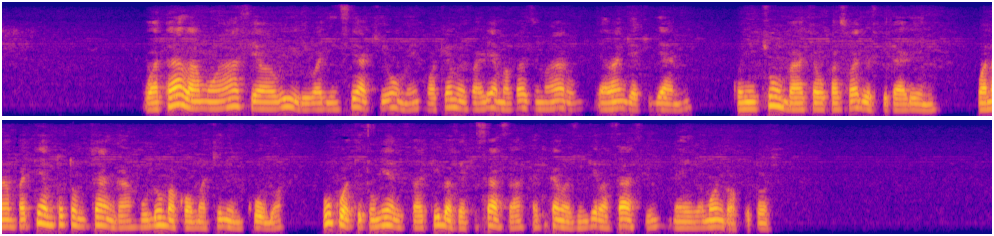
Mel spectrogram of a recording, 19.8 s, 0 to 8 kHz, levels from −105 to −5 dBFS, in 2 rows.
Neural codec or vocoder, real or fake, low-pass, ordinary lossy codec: none; real; 7.2 kHz; AAC, 32 kbps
